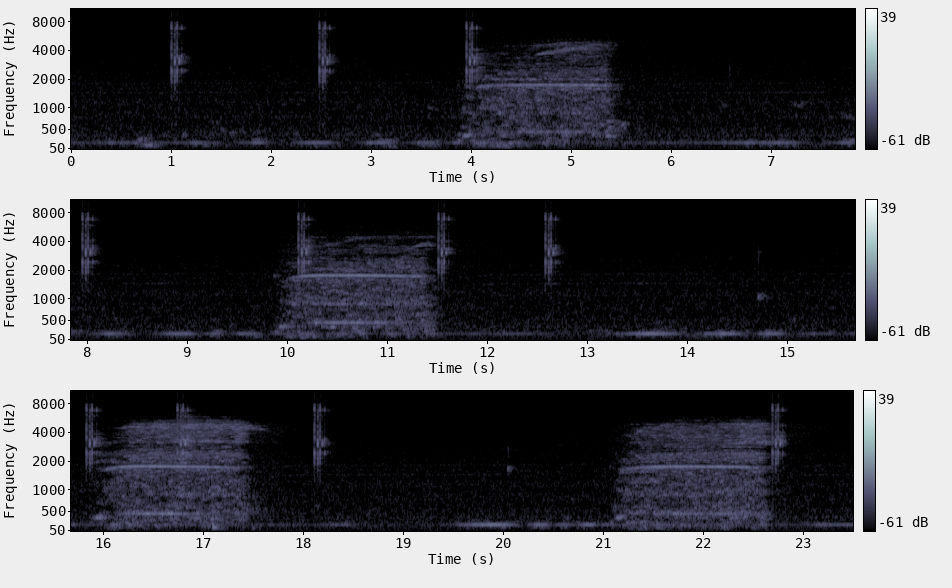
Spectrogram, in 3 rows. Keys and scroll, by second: 0.0-4.7 typing, 6.3 u, 7.5-12.9 typing, 14.7-15.8 typing, 16.9-18.6 typing, 20.6 i, 21.7-23.5 typing.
